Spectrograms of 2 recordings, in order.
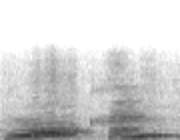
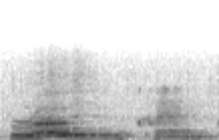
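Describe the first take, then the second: First: The first vowel is a single pure O sound. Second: The first vowel glides from O toward U. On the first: The speaker calls it wrong. "Not broken" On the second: The speaker calls it right. "but broken, We have O U sound"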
